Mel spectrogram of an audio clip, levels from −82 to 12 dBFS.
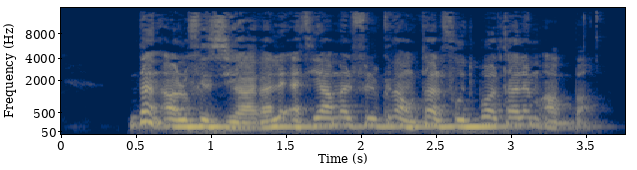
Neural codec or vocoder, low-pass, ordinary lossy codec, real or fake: none; 14.4 kHz; MP3, 64 kbps; real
